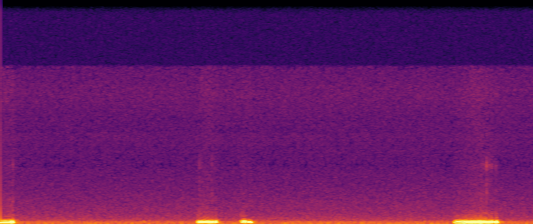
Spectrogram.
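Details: Ten-year-old Himalayan cat, just adopted, snoring indoors: short low rasping snores at irregular intervals, at about zero, three and seven seconds, otherwise quiet.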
